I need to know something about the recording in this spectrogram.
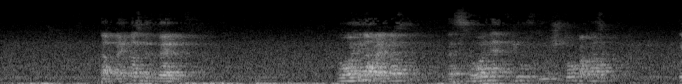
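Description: A man speaks calmly through a microphone, lecturing in a large room.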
